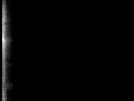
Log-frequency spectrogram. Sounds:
finger snapping
hands

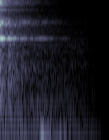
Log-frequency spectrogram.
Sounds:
glass

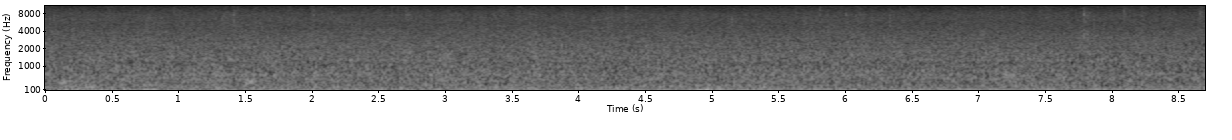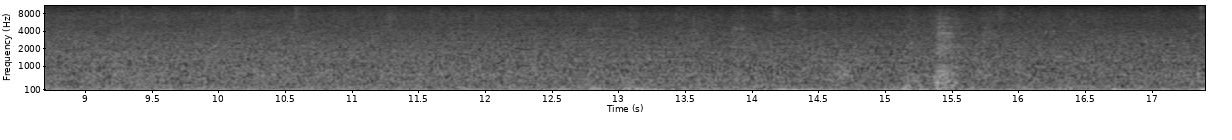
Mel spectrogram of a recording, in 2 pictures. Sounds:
rain
water

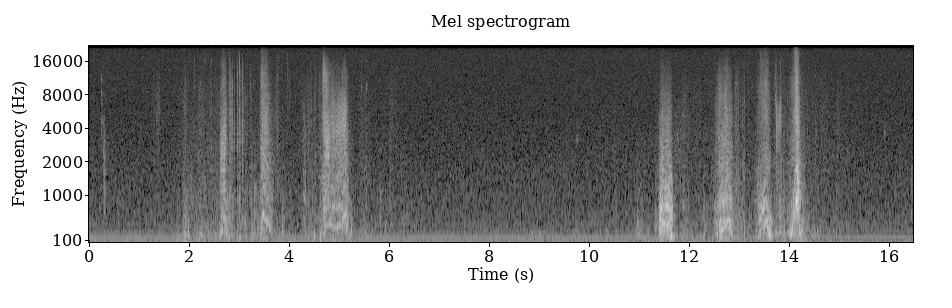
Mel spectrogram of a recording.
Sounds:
home sounds
zipper (clothing)

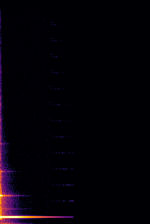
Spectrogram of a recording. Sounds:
mallet percussion
percussion
musical instrument
marimba
music

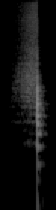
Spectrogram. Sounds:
thump

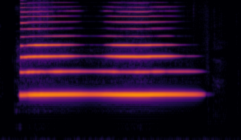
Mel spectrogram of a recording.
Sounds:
wind instrument
music
musical instrument

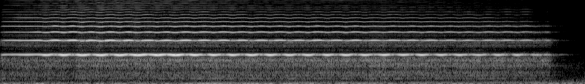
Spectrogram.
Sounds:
musical instrument
music
bowed string instrument

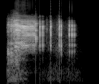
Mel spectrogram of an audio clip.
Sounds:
squeak

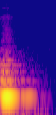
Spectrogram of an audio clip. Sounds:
musical instrument
brass instrument
music

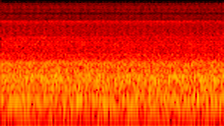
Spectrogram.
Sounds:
vehicle
aircraft

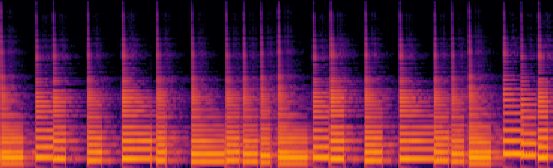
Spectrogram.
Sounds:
musical instrument
plucked string instrument
music
guitar

